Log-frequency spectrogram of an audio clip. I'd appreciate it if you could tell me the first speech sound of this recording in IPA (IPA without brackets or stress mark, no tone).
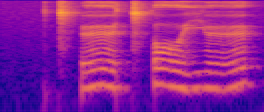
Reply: t͡sʼ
